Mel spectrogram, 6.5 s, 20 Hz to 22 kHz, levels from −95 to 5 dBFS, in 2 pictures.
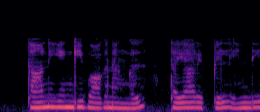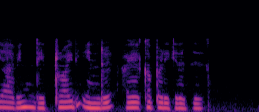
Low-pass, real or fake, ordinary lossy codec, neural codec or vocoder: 5.4 kHz; real; none; none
